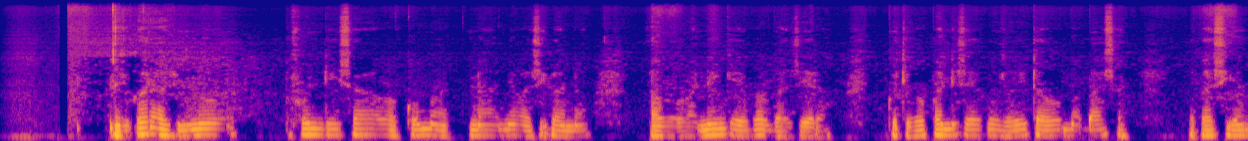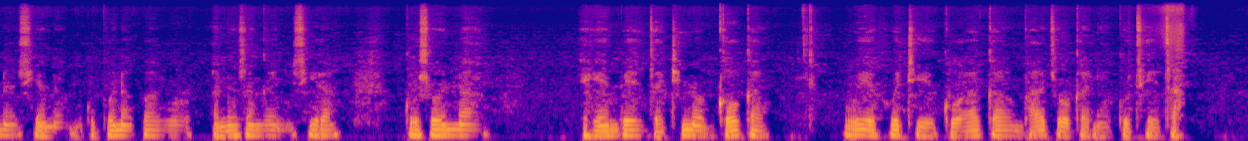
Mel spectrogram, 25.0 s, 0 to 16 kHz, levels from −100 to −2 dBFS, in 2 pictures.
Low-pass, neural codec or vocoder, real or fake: 14.4 kHz; none; real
